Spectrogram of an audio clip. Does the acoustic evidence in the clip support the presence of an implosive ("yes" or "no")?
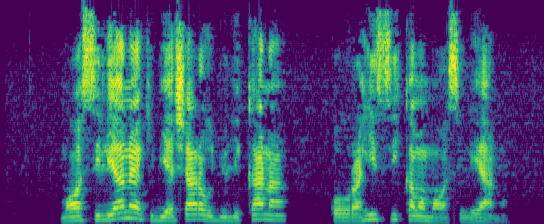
yes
